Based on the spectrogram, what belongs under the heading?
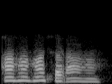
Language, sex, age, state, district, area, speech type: Hindi, male, 18-30, Uttar Pradesh, Azamgarh, rural, conversation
